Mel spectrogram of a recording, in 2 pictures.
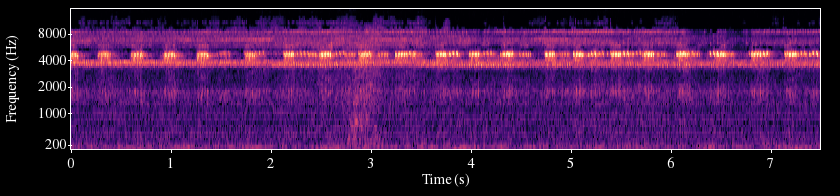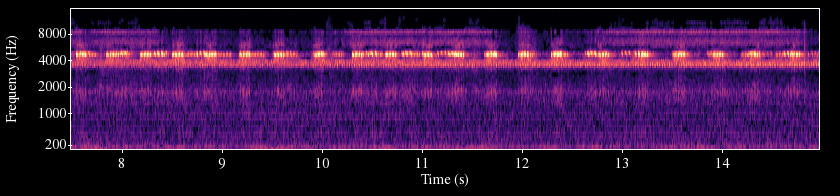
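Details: Grass insects chirping through a study session, a bright high trill pulsing nearly three times per second without pause, over a faint continuous low hum, with a brief soft thud early on.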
